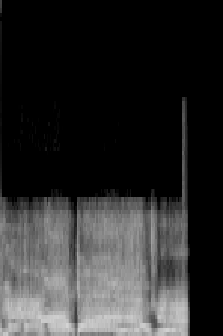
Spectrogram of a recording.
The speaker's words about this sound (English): I yelled out that it's podcast time.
